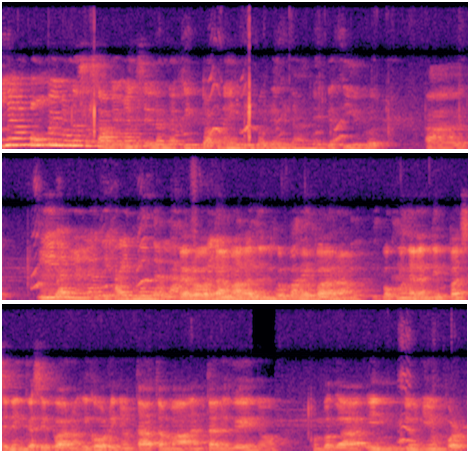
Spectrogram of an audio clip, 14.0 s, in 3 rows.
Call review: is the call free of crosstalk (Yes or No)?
No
